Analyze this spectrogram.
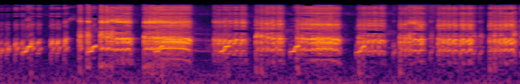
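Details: Trap lure of a calling white-breasted waterhen to attract wild birds: choppy series of nasal, hooked notes with rich harmonics, delivered in rapid bursts of about two per second with brief silences between.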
